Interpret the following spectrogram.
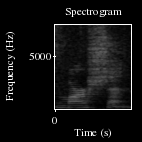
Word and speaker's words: Martian: shoul like crucial okay our next word is Martian we have our shrimp it's two syllables the first syllable we have are the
